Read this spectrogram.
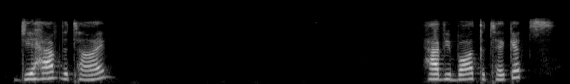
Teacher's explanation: the word you often sounds like ya in fast spoken English do you have the time have you bought the tickets will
